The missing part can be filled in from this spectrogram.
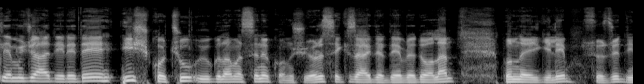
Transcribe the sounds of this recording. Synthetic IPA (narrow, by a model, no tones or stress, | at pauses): lʲɛmyd͡ʒaːd̪e̞lʲed̪ɛiʃkʰo̞t͡ʃʰuːjɡulˠamasɯnɯkʰo̞nuʃujo̞ɾuzse̞cʰizajd̪ɯɾd̪ɛvɾed̪ɛo̞lˠanbununˠailʲɟilʲisø̞zyd̪i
